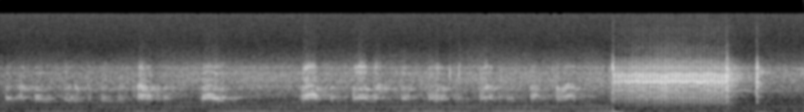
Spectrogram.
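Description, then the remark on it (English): A muffled, tinny call over the monitor of KEA, the police radio, crackles in a police station house, the dispatcher's voice too faint to make out, ending with a loud burst of squelch and a high tone. “The stillness was broken occasionally by the hum of the switchboard or a call over the monitor of KEA, the police radio.”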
